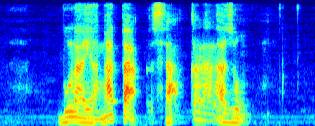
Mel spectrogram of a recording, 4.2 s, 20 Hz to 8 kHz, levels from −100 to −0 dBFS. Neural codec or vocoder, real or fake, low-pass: codec, 44.1 kHz, 2.6 kbps, SNAC; fake; 7.2 kHz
